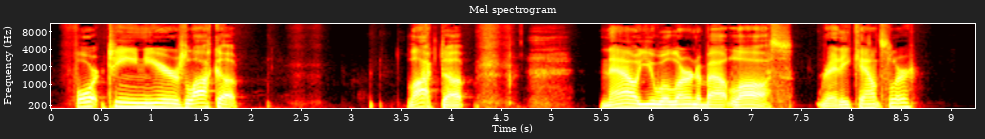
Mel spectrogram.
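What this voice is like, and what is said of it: Put-on Southern US accent. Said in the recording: “read it in a Southern accent.”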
